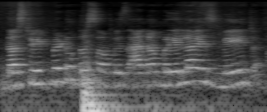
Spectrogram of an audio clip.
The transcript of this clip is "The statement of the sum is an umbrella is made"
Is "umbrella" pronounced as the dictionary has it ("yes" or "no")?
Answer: no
